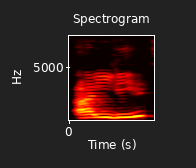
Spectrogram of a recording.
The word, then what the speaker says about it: A11y: El nombre Ali significa, eh, es, la abreviación universal para accesibilidad y se escribe A11Y porque en, inglés la palabra accessibility, ¿no?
